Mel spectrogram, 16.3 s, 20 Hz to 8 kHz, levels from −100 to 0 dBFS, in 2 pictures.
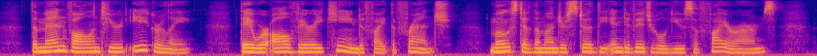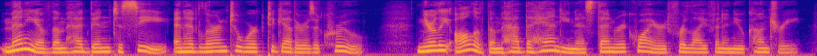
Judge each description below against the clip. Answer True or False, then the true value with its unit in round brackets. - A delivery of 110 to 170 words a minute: False (195 wpm)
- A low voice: False (170 Hz)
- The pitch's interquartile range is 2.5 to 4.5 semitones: True (2.8 semitones)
